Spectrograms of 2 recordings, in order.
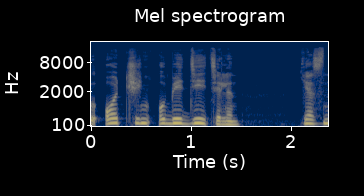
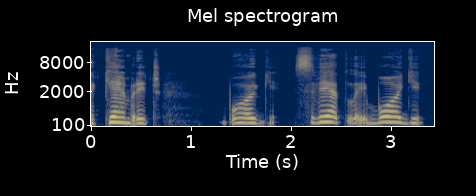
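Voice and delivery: anguished cry; 4 semitones higher, slower than usual. A narrator's reading. Despairing heroine cries out.

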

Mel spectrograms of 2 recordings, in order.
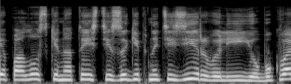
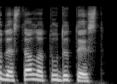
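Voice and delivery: ordinary delivery

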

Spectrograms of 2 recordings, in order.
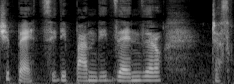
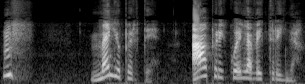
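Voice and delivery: loud, higher commanding crone; stern order; 6 semitones higher, 11 dB louder than usual. Acted. Old mother orders her daughter to open the case. Voices Mrs Corey ordering.

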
